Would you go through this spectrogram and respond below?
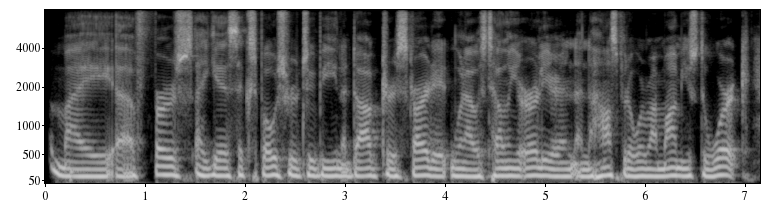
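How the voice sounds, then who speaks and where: A man's voice: mid-range voice, level tone, moderate pace. Chatty middle-aged man, laughing. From El Salvador. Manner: rambling, many fillers, laughs often. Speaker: chiropractor guest. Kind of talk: casual conversation.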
